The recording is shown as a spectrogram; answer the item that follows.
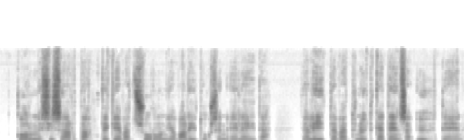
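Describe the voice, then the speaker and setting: The tone is dramatic, delivered at a moderate pace with ordinary pitch variation. The sound is dry and close with no echo, in a very clean recording with a silent background. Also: man. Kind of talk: audiobook reading, literary narration. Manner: dramatic, urgent, building in intensity on the trumpet cries; formal, measured, archaic-literary delivery.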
